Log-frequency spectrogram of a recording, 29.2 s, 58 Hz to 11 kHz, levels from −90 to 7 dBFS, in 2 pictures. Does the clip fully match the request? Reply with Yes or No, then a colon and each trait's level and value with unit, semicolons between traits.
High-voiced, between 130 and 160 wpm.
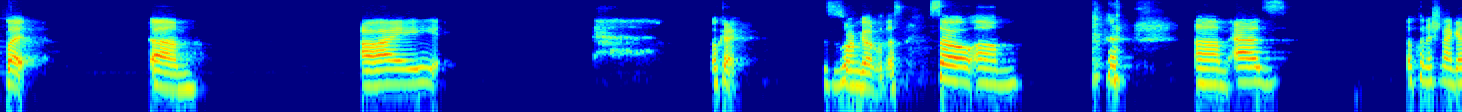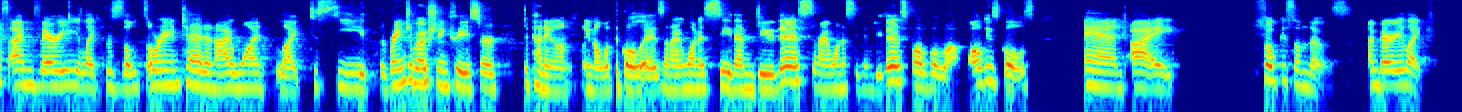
Yes: high, 205 Hz; average, 155 wpm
